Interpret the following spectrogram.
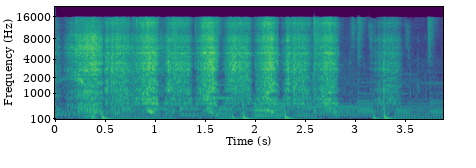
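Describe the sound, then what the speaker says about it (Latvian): A bow saw cuts through wood outdoors in a winter camp at minus fifteen degrees, its steady back-and-forth rasping strokes loud and close with no voices. "Cita zāģēšana ar kārtīgu zāģi."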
